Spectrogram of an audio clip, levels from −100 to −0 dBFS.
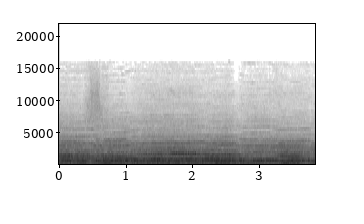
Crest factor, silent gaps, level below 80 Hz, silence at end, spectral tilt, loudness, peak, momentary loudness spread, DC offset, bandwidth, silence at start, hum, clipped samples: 14 dB; none; -54 dBFS; 0 s; -6 dB/octave; -22 LUFS; -10 dBFS; 3 LU; under 0.1%; 12 kHz; 0 s; none; under 0.1%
